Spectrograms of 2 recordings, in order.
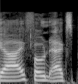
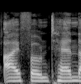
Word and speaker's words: iPhone X: It's the iPhone X, but it's pronounced iPhone 10.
